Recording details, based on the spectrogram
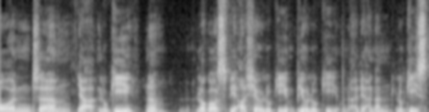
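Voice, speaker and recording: At a very slow pace, a man speaks with fairly low pitch and fairly even intonation. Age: 50s. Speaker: caver. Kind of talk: casual chat.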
